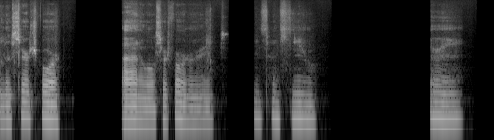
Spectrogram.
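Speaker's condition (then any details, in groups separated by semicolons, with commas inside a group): Parkinson's disease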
